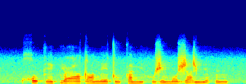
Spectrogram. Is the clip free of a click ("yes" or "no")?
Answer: yes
